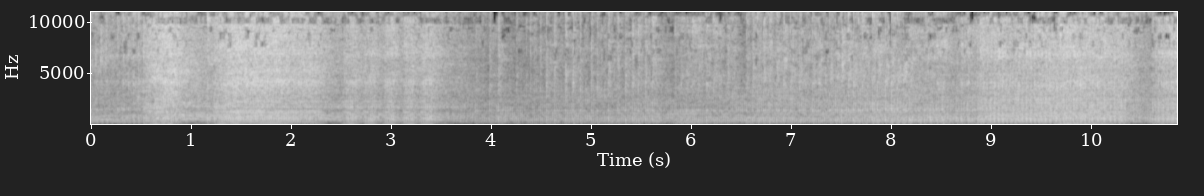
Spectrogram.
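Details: Old Homelite chainsaw, owner guesses 1960s or 70s, running after reassembly and cutting wood: loud two-stroke buzz revving and dipping as it bites, pulling cleanly without bogging; healthy under load, though owner says it could be tuned better.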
